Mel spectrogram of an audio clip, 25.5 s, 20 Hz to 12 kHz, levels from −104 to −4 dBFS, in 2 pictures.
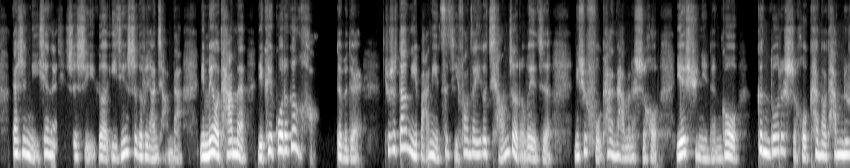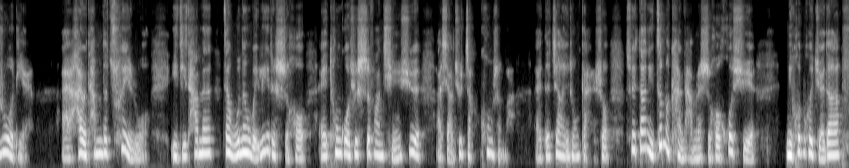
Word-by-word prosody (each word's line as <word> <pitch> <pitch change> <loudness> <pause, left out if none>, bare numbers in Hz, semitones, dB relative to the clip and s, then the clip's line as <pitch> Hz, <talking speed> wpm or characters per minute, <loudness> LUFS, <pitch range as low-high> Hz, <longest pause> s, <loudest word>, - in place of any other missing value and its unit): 但 240 - +3
是 240 +1 +1
你 205 -1 +3
现 240 -2 +1
在 215 - +2
其 - - -30 0.2
实 190 - -6
是 - - -6
一 - - -6
个 180 -3 0
已 180 - -5
经 220 +8 +4
是 255 0 -2
个 190 - +2
非 190 - 0
常 170 0 -3
强 180 -1 -9
大， 165 +2 -10 0.3
你 195 - +7
没 220 +5 +11
有 235 - +9
他 225 +3 +2
们 200 -7 +4
你 185 -1 +3
可 275 - +1
以 - - +3
过 295 +2 +7
得 285 - +5
更 350 -4 +2
好， - - -16 0.3
对 195 - +2
不 160 - -3
对？ 165 - -6 0.3
就 280 - -5
是 300 - -1
当 340 -1 +1
你 215 -6 +4
把 205 - -7
你 200 -7 +2
自 225 +8 -7
己 215 - -9
放 245 -3 -2
在 230 - 0
一 220 - +1
个 235 -1 0
强 210 0 -2
者 270 +1 +3
的 205 0 -6
位 175 -3 0
置， 165 - -6 0.3
你 195 - 0
去 265 +7 -1
俯 - - -6
瞰 225 -4 -1
他 195 -4 -1
们 170 +1 -5
的 - - -4
时 185 +1 -5
候， - - -7 0.2
也 215 +4 +8
许 245 -5 -2
你 165 -2 -3
能 160 +1 -7
够 180 -4 +3 0.2
更 255 -6 +5
多 265 +2 +2
的 280 - -2
时 275 - -2
候 175 -1 -1
看 225 +4 0
到 205 - +3
他 215 +3 -6
们 220 - +7
的 220 - +7
弱 245 -1 +2
点， 190 -1 -12 0.5
哎， 170 -2 -7
还 235 +8 -1
有 220 - +6
他 220 +2 -4
们 235 - +3
的 240 - +1
脆 295 +6 -2
弱， - - -8 0.3
以 190 - 0
及 190 +1 -3
他 235 +4 -4
们 240 +1 +2
在 255 - +4
无 220 +1 +4
能 250 -1 +6
为 165 - +1
力 250 +8 0
的 215 - 0
时 200 - -3
候， 170 -4 -7 0.2
诶， 195 - 0
通 240 +5 0
过 230 -3 +2
去 225 +2 -1
释 235 +2 0
放 215 -4 -1
情 170 -4 -5
绪， 215 -1 -1 0.2
啊， - - -9
想 170 - -7
去 230 - -5
掌 195 -3 -8
控 255 -4 -2
什 215 - -10
么， 215 - -16 0.4
诶， 165 -2 -10
的 180 +3 -3
这 210 +5 -4
样 195 -3 0
一 - - -2
种 190 -1 -3
感 - - -9
受。 - - -6 0.2
所 295 - -2
以 - - -7
当 320 +2 -1
你 235 -6 +4
这 375 - +1
么 310 - +2
看 200 -8 -4
他 165 -2 -8
们 160 - -4
的 - - -3
时 170 -1 -4
候， 180 0 -1
或 270 +9 -1
许 - - -5 0.4
你 210 -1 +7
会 260 - 0
不 245 - -6
会 235 -2 +3
觉 170 -8 -3
得， 210 +1 +3
215 Hz, 325 characters per minute, -19 LUFS, 185-240 Hz, 0.5 s, 没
